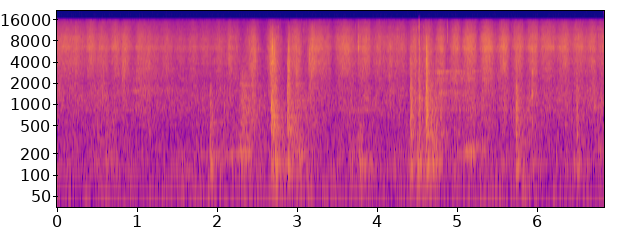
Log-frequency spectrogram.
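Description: Paper towels scrubbing loosened spray-paint graffiti off the face of a metal road sign: an uneven rubbing with a few louder, sharper strokes, the strongest about a third and two-thirds of the way through.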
